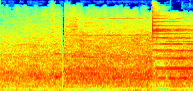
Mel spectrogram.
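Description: A boxing ring bell clangs at the close of a round in a professional bout, ringing out over loud, steady arena crowd noise and chatter.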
